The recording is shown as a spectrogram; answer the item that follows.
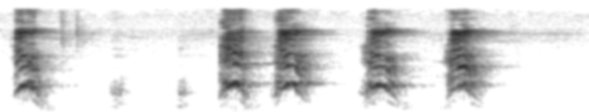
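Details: Dog barking because it wants to eat hot chicken: one sharp bark, two faint soft yips, then four loud, quick, evenly spaced barks within about a second and a half.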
